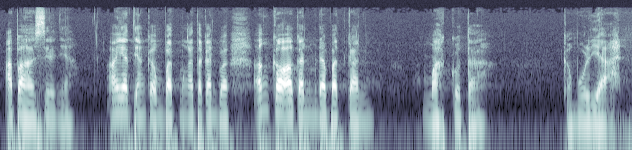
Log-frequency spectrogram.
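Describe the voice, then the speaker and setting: Emphatic woman preaching in a church hall. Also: medium pitch. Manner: emphatic, rising to loud stresses on key words. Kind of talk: sermon.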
